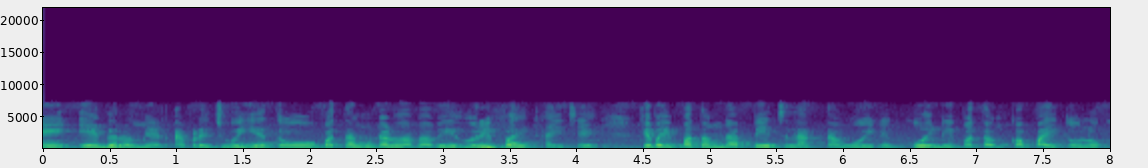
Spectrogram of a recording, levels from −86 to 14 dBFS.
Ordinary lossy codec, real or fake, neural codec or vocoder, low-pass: none; real; none; 7.2 kHz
